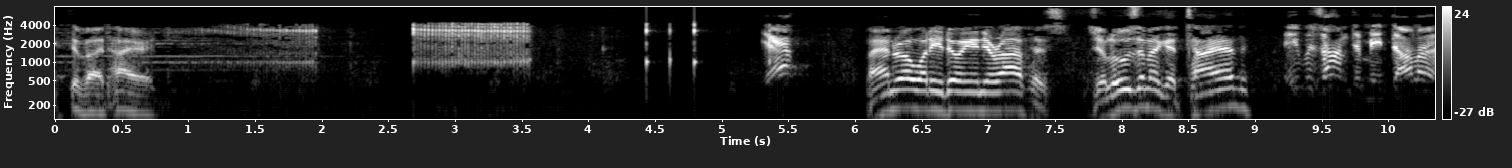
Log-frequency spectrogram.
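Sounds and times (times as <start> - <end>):
speech: 0.0 - 0.9, 6.1 - 10.3
telephone bell ringing: 0.7 - 3.6.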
